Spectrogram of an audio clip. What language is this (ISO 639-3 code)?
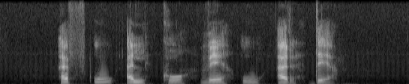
nor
